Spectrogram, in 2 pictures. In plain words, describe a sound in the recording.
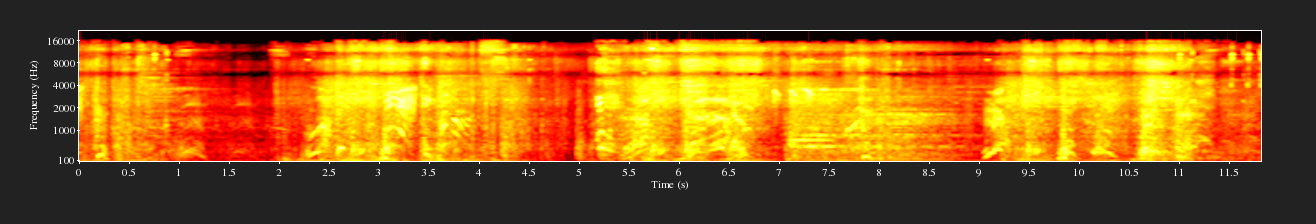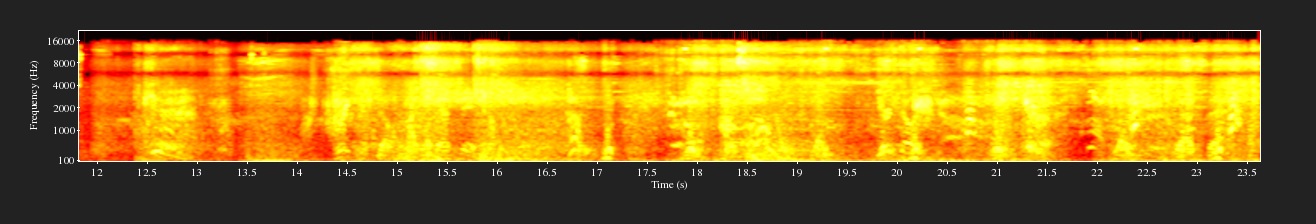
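A sword slashes and clangs against monsters in rapid, clashing blows.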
